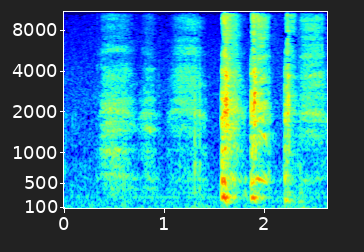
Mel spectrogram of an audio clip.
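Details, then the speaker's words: Adult with a head cold, blocked and runny nose: soft breathy sounds then three sharp coughs in quick succession; cough. "was about to just say I'm not that sick and then I started coughing"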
